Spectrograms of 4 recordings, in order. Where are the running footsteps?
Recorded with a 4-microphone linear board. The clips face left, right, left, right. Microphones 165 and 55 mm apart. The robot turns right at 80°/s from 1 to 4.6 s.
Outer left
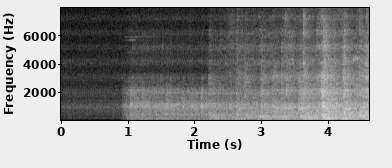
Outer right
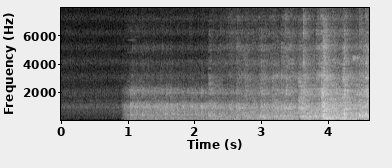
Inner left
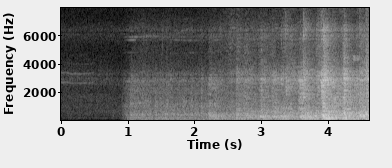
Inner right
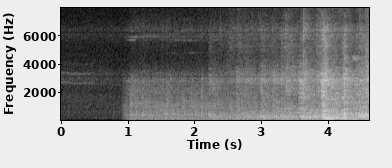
55° left (ahead or behind), 3 m; by 4.6 s 85° right, 3.5 m.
